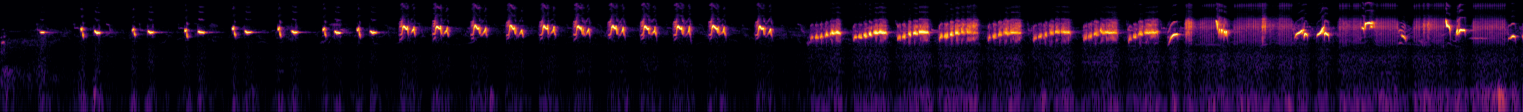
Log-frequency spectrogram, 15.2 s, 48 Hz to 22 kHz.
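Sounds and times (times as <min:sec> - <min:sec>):
bluethroat singing: 0:00.0 - 0:15.2.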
